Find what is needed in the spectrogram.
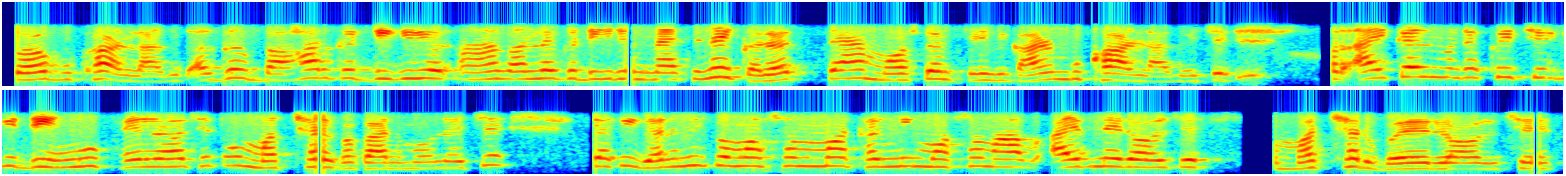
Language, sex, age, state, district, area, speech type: Maithili, male, 18-30, Bihar, Muzaffarpur, urban, conversation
